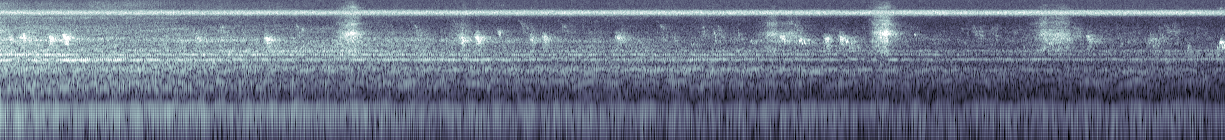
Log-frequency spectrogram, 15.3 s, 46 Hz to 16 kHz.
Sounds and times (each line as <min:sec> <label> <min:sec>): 0:00.0 Traffic Sound 0:05.8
